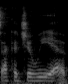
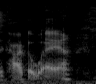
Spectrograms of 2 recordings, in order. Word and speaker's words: Sacagawea: It was about 50 soldiers and woodsmen, and Sacagawea, you may know her as Sacagawea, but the correct pronunciation is Sacagawea, will be their interpreter and guide.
